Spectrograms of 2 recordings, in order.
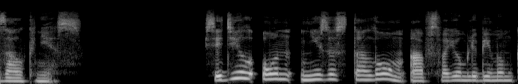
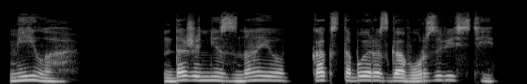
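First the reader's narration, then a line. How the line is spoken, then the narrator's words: Sighing father. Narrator (Russian): вздохнул отец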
